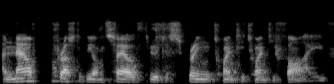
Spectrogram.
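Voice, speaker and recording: A man's voice: mid-range voice, brisk, pushed and bright, slightly rough, lo-fi sound. A man from the UK, a cruise line executive in a trade interview, talks up his company in an upbeat, salesy way and often restarts his words.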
